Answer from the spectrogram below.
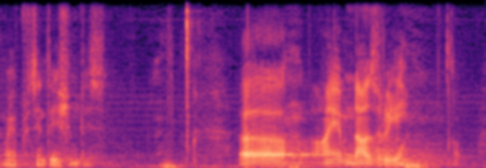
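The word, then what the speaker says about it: Nazre: I am Nazri. The spelling is quite bizarre because I spell N-A-Z-R-E, but the pronunciation will be Nazri.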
